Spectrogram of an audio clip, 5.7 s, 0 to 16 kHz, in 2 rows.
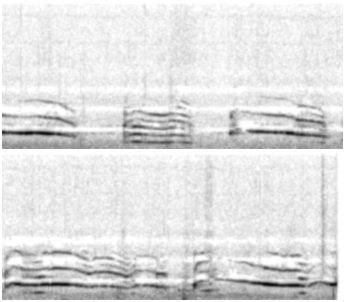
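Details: An electronic FoxPro grieving fox call plays high, thin whines that slide downward, repeated roughly once a second, used to call in a red fox that approached from about 75 yards.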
